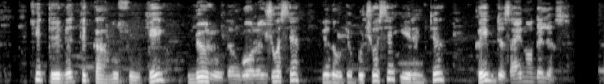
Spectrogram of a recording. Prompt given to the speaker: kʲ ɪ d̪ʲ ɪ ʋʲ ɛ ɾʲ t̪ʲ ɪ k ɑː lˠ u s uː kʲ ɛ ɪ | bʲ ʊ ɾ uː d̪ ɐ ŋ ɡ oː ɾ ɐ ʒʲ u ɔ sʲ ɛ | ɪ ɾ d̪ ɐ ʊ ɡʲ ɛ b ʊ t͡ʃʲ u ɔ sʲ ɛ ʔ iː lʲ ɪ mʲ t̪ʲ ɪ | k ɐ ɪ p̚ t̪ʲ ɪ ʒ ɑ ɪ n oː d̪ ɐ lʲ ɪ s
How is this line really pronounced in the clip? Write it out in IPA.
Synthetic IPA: kʲ ɪ t̪ʲ ɪ ʋʲ ɛ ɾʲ t̪ʲ ɪ k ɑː lˠ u s uː kʲ ɛ ɪ | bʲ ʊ ɾ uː d̪ ɐ ŋ ɡ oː ɾ ɐ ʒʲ u ɔ sʲ ɛ | ɪ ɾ d̪ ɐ ʊ ɡʲ ɛ b ʊ t͡ʃʲ u ɔ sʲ ɛ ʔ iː ɾʲ ɪ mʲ t̪ʲ ɪ | k ɐ ɪ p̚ d̪ʲ ɪ z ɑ ɪ n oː d̪ ɐ lʲ ɪ s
